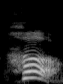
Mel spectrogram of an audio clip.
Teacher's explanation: कंठ से थोड़ा सा नीचे होता है ह का उच्चारण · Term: काकल व्यंजन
